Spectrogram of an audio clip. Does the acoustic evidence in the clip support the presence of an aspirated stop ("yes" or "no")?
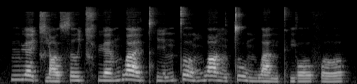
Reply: yes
